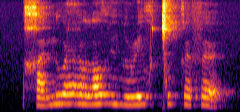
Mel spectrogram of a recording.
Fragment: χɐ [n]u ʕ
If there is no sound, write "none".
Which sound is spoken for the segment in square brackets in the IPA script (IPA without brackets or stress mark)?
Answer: n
